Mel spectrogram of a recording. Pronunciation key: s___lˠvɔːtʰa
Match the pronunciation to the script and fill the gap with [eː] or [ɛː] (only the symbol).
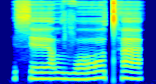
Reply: ɛː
